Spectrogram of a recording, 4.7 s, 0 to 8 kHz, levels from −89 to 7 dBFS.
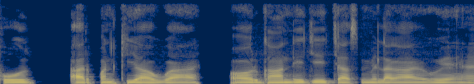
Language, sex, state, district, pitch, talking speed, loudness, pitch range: Hindi, male, Jharkhand, Jamtara, 100 Hz, 150 wpm, -22 LUFS, 100-105 Hz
